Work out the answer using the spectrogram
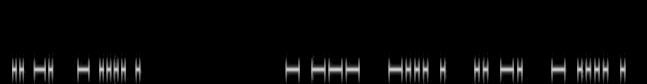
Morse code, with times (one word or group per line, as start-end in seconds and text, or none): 0.1-0.5 IN
0.8-1.4 THE
2.9-3.6 TO
3.9-4.5 BE
4.8-5.2 IN
5.5-6.2 THE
